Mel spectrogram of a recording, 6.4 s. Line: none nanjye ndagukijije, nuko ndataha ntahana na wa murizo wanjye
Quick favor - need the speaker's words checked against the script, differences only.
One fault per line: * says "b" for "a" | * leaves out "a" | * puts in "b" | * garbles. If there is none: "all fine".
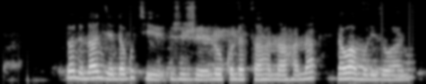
all fine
